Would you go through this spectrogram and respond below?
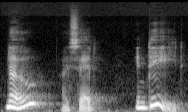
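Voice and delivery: high, earnest denial; boy protesting. A narrator's reading. Boy denying he came to beg, high and earnest. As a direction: insist like a wounded child.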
